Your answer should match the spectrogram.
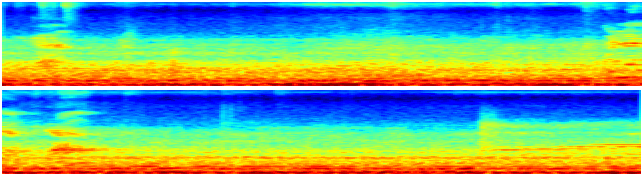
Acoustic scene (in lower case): elevator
